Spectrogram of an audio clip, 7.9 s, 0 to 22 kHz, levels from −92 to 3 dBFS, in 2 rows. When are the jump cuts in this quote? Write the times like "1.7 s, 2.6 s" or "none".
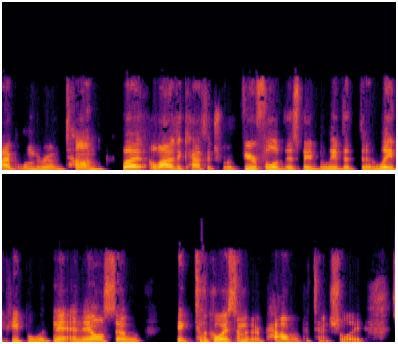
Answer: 1.1 s, 3.0 s, 4.5 s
